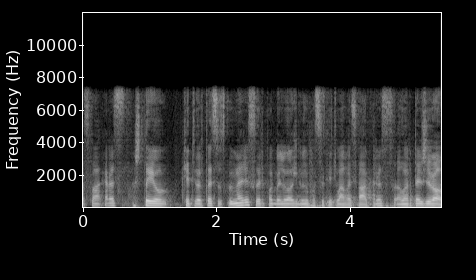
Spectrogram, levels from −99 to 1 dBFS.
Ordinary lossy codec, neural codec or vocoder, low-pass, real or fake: MP3, 96 kbps; codec, 16 kHz, 1 kbps, FunCodec, trained on Chinese and English, 50 frames a second; 7.2 kHz; fake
